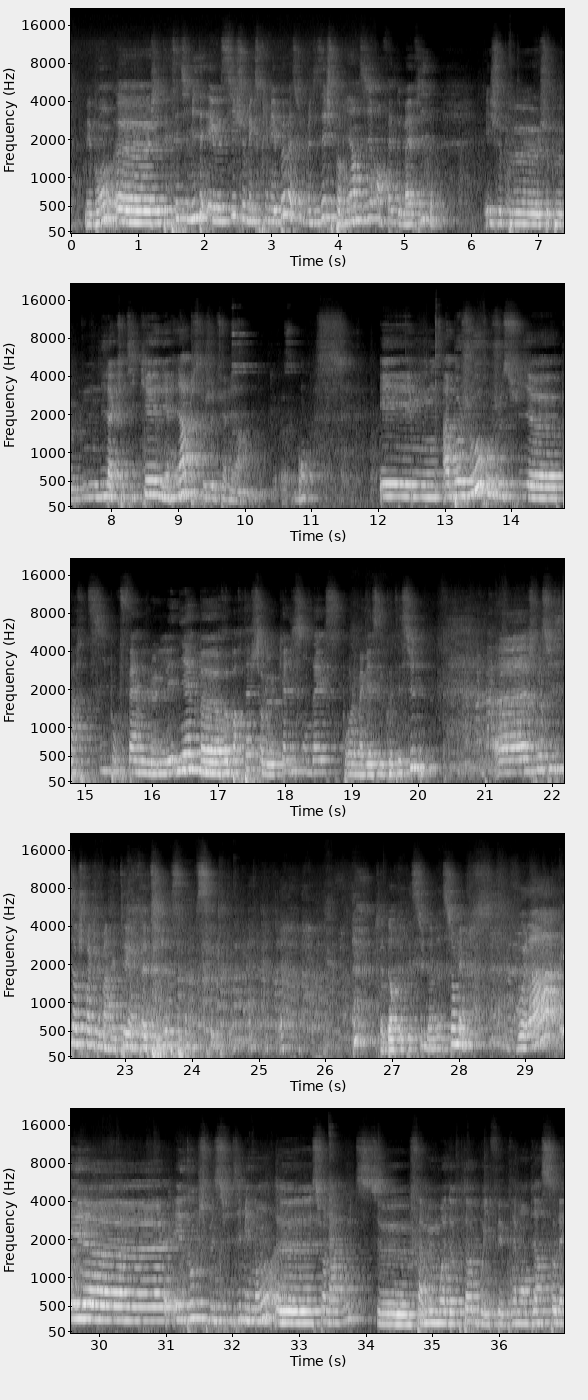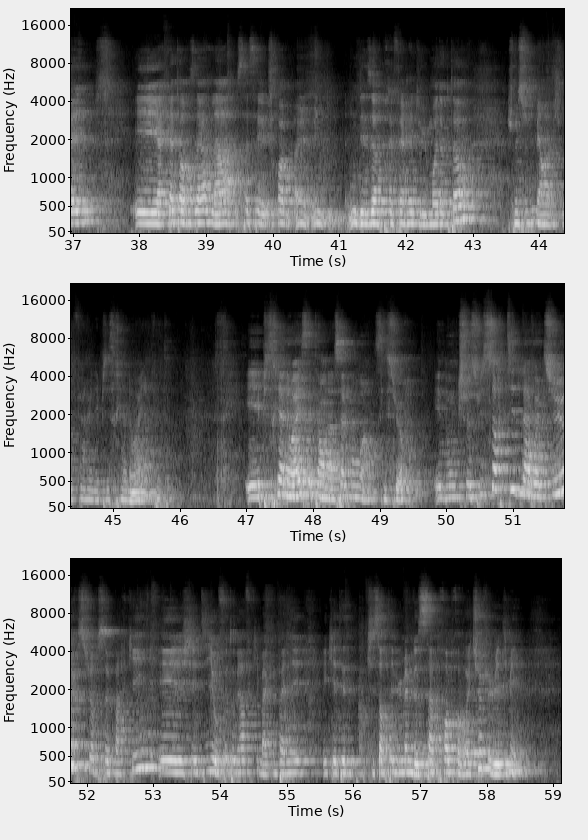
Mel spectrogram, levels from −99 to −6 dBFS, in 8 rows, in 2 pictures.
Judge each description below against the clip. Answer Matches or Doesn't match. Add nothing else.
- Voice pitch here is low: Doesn't match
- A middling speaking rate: Matches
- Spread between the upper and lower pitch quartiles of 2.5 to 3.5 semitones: Doesn't match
